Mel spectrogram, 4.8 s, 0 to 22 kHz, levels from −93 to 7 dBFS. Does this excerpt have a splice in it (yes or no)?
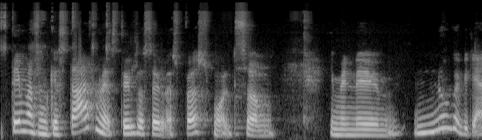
yes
